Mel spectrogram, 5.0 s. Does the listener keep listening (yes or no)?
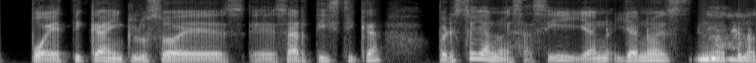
yes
